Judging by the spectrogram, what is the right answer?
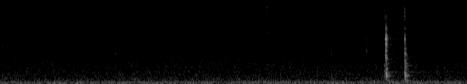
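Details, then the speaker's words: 2004 Mercedes-Benz S600 W220 V12 with a newly fitted eBay central locking (PSE) vacuum pump: a couple of sharp clicks but no buzzing run-up on lock/unlock. The pump is faulty and never builds vacuum. "I'm here to really click it inside but it should be making a buzzing noise garbage pump 200 bucks wasted on eBay"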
